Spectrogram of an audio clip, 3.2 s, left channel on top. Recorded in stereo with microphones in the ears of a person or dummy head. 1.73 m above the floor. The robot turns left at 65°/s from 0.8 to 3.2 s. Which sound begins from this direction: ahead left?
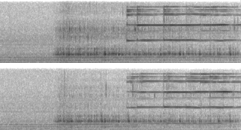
A bell, at 1.7 s.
